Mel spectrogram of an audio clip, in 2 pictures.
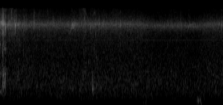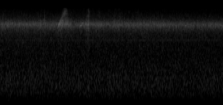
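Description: Faint streamside ambience: a steady high-pitched insect drone over a soft, even hiss of running water, with a few small faint knocks.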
